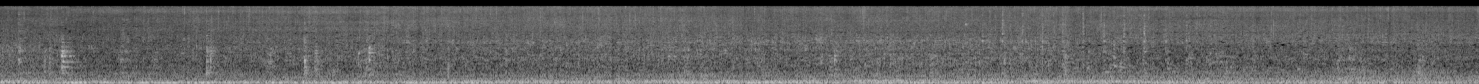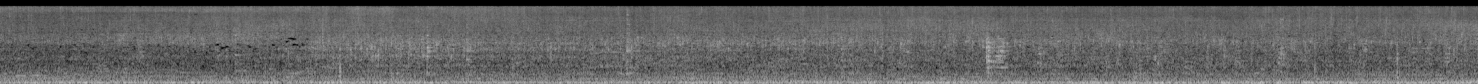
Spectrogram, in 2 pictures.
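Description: Batter-coated mussels (hoi tod) frying in hot oil, a steady sizzle with a low rumble beneath and a few brief clicks.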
